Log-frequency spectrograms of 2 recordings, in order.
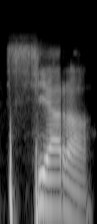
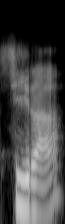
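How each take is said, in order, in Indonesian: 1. Disebut sebagai si-ara, dengan vokal terpisah. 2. Disebut dua suku kata, sira. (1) "tapi Siara" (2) "Bukan Sira"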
